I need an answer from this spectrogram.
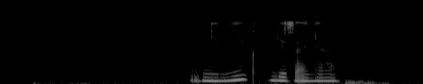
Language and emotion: Russian, neutral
